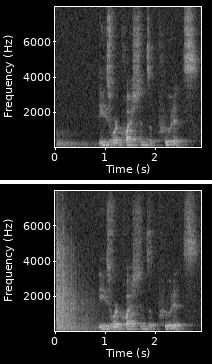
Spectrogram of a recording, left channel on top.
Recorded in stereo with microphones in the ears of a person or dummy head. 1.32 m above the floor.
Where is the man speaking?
5° right (ahead or behind), 2.5 m.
